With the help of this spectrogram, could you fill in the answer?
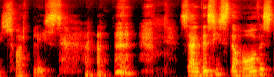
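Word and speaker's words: Zwartbles: Swartbles is easy for us Afrikaans speaking people to pronounce because it's a Dutch sheep that is now also breeded in England. So that's why I think English speaking people or American speaking Americans find it a little bit difficult to pronounce the word or say the word, but because it's Dutch, it's easy for Afrikaans speaking people to say Swartbles.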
